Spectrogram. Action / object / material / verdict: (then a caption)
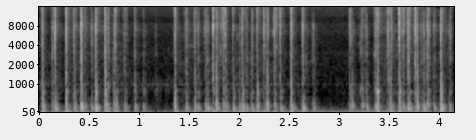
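tap / plastic laptop keyboard keys in a metal body / plastic / none. Both hands type rapidly with their fingertips on a backlit MacBook Pro Magic Keyboard, with plastic keycaps set in an aluminum body. The result is quick, soft, low-toned key taps in dense bursts, separated by a couple of brief pauses.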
